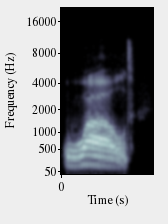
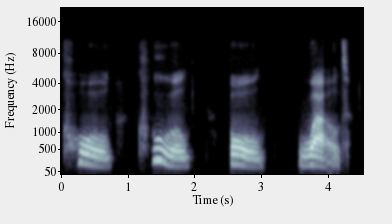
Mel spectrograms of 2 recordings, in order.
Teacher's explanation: the back of the tongue comes up at the same time as the front of the tongue coming up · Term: dark L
